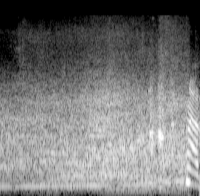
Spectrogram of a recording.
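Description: A car driving past on the road, its tyre and engine noise swelling steadily louder.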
